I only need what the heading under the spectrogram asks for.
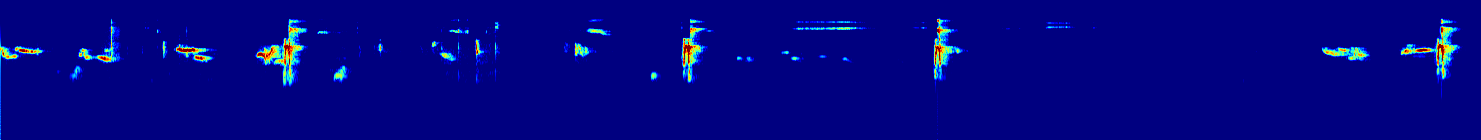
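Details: Male Downy Woodpecker feeding on sunflower seeds at a backyard feeder, making varied quiet high chirps and a few sharp louder notes spaced irregularly, with silent gaps between.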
